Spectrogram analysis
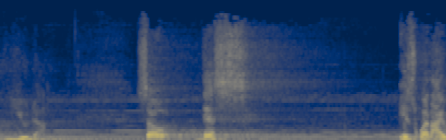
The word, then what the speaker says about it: Judah: More properly pronounced Judah.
